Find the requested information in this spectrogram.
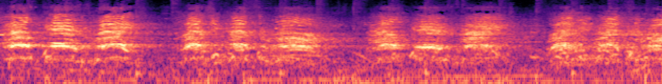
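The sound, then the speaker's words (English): Planned Parenthood protesters in downtown Los Angeles chant in unison against Governor Arnold Schwarzenegger's proposed California budget cuts. A loud crowd repeats a two-part slogan in steady, rhythmic bursts. “That's the sound of members of Planned Parenthood in downtown Los Angeles Tuesday, protesting Governor Arnold Schwarzenegger's proposed budget cuts”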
